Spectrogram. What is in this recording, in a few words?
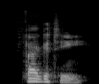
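"faggoty", Australian English; pronunciations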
